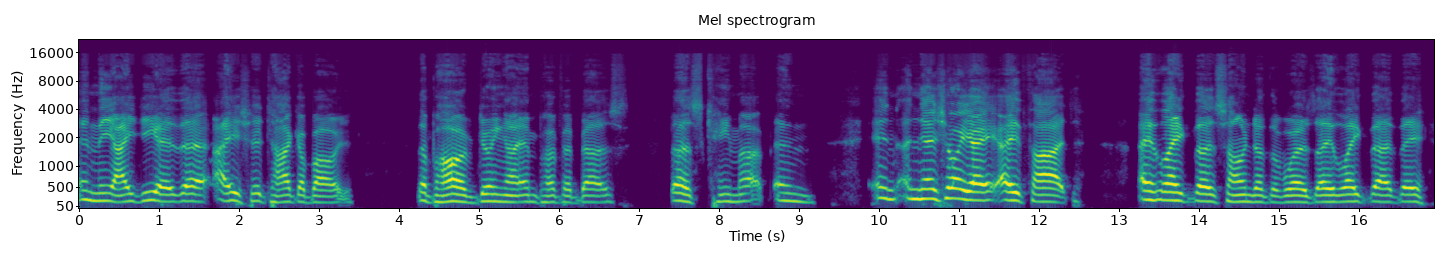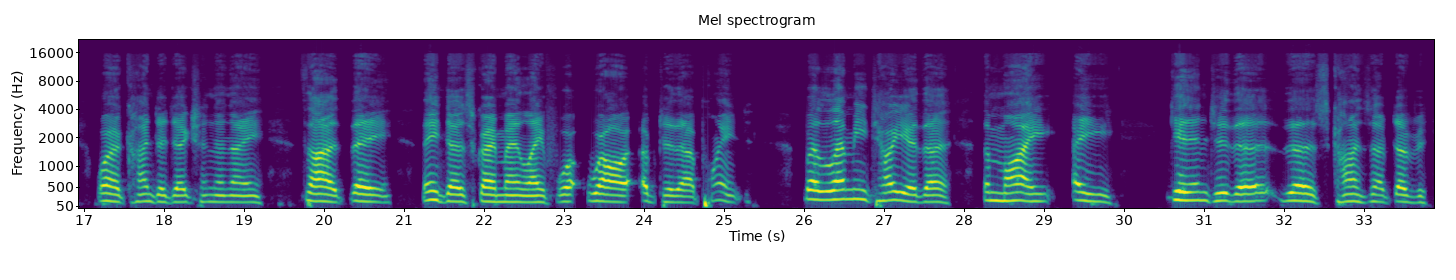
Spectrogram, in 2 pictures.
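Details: Speech impediment (disfluent speech) in an adult male podcast host, long-standing and denied for years; repeated words throughout his speech.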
